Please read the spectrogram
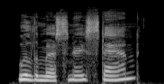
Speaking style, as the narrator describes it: she asked anxiously

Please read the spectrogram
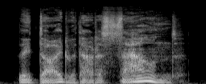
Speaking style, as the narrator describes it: muttered the Cimmerian

